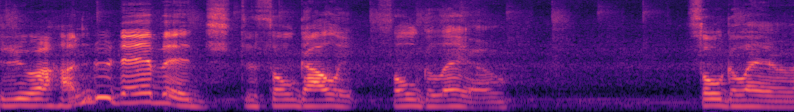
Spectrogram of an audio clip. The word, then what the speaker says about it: Solgaleo: Solgaleo, I think that's how I choose to pronounce it. Because Sol is sun, and Galileo, who's like, look at the sun, yo, but don't actually look at it, that'll hurt your eyes.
